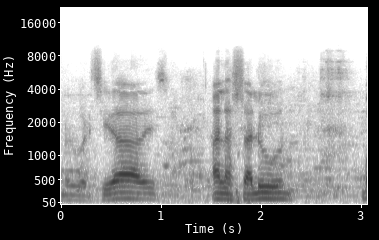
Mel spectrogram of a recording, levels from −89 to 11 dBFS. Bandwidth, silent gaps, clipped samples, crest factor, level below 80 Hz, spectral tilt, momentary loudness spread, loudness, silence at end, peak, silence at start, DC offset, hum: 9.2 kHz; none; under 0.1%; 18 dB; -50 dBFS; -6.5 dB/octave; 21 LU; -21 LUFS; 0 s; -4 dBFS; 0 s; under 0.1%; none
